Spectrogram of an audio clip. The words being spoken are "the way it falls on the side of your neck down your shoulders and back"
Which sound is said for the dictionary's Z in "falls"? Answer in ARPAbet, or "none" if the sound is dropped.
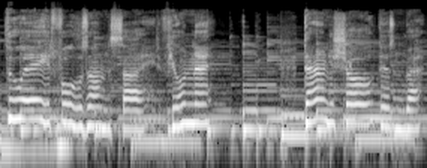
Z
